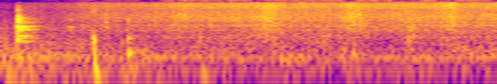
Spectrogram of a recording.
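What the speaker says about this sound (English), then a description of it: "I sauteed the onions till they were translucent, and then I just added some minced garlic in there, and I've been sauteing that for about a minute" Onions and minced garlic sauté in a pot, a faint, steady sizzle broken by a few light stirring scrapes and taps, close and quiet with no talking.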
